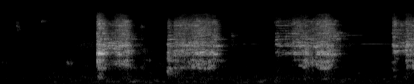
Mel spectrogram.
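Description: Four scraping strokes against the inside of a wok, each a little under a second long, about one a second.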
